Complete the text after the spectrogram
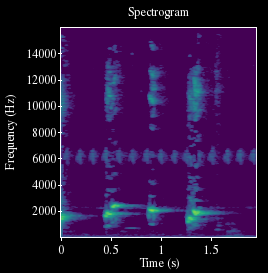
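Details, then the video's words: Songbird in long ropelan song, delivered in one breath for over two minutes: a few short, bright whistled notes with sharp rising and falling slurs, separated by short pauses, with a faint high ticking in the background. "Inilah Ropelan Sekali Nafas 2 menit lebih"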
